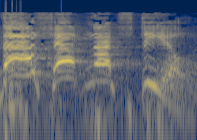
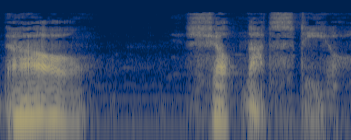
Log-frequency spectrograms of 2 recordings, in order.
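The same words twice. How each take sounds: First: High, loud, slow proclamation; shouted commandment. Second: Soft, slow whisper; whispered commandment. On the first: Preacher proclaiming the commandment to the church, loud and slow. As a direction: thunder the commandment out. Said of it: "same words whispered later". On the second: Preacher hushing the commandment to the congregation, slow whisper. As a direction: breathe the commandment softly. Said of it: "same words shouted earlier". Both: Real, not acted.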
